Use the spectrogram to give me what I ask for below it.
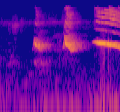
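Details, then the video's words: Green-winged saltator singing: two short buzzy notes a half second apart, then a clear, slightly falling whistled note with bright overtones, in a quiet setting. "Trinca ferro cantando"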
